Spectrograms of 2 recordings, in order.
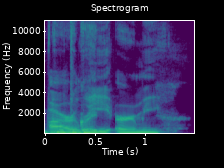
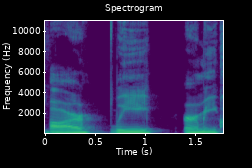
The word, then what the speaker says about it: R. Lee Ermey: R. Lee Ermey. – Yeah, say that again. – R. Lee Ermey.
